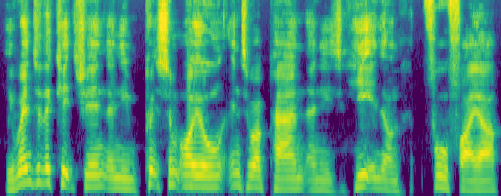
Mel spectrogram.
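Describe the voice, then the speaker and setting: A man's voice: medium pitch, moderate pace, mellow, no room sound, studio quality. A man telling blunt, streetwise stories from his own life in an interview. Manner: blunt, streetwise storytelling with many "you know"s. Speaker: guest.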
